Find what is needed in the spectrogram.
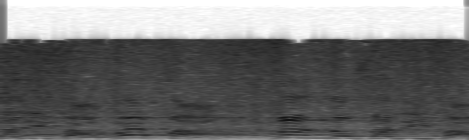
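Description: Electronic dance music in a drumless break: a loud, steady wash of hiss with a pitched synth figure that arches up and down about twice a second, and no kick drum.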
